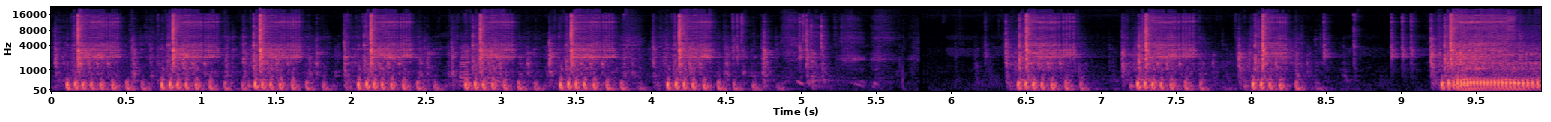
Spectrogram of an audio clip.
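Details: 2001 Suzuki Samurai two-stroke bike, cold start, run on petrol premixed with oil because the oil tank isn't working, plugs checked OK: after long kicking it runs in uneven bursts, catching and dying back before settling into a steady crackling run.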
